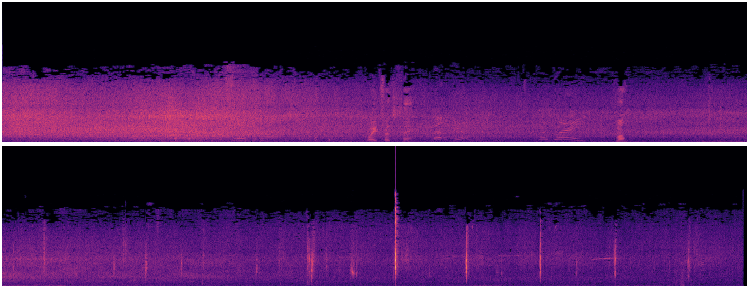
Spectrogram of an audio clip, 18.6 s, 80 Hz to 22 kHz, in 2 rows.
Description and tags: Crossing the street towards the Washington Monument from The Ellipse recorded with DS-40 and edited in Wavosaur.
